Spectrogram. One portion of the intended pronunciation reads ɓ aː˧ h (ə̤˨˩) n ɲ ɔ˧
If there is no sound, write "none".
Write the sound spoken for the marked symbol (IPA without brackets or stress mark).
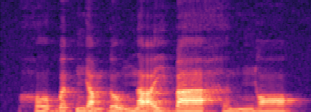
ə̤˨˩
